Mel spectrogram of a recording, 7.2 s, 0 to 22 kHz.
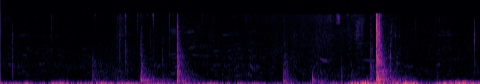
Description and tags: Slip steps 2
Sonido de una persona ascendiendo por las gradas de una resbaladera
